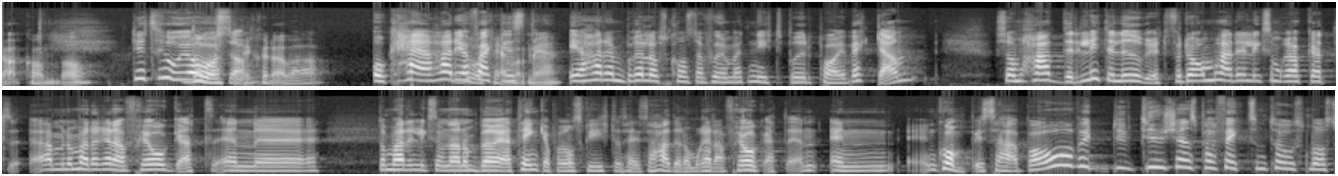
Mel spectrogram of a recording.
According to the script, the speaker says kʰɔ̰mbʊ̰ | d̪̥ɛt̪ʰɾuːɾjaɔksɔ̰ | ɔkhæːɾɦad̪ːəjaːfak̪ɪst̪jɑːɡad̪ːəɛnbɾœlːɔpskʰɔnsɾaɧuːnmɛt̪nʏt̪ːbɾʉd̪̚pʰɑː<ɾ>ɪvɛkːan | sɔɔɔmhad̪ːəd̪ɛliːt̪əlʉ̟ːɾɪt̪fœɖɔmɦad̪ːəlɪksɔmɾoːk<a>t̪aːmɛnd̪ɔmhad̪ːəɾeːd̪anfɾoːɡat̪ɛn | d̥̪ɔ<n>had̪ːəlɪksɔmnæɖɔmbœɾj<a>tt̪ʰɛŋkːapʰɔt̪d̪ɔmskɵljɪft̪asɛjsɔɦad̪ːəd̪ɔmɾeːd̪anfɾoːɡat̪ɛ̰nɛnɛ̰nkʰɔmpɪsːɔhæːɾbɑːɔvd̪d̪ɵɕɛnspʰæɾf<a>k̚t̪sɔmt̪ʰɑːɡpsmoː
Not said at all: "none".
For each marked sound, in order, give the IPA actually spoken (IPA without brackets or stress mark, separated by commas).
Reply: ɾ, a, m, a, ɛ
